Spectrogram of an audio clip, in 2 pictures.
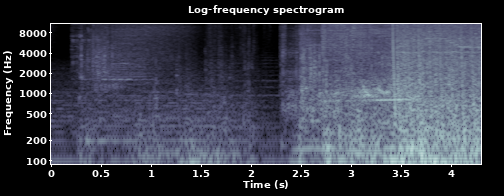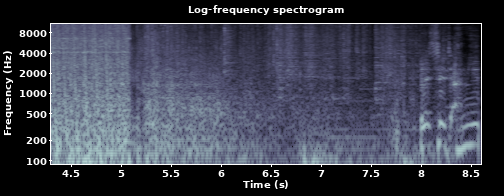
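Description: Support gunfire in the Warhammer 40k game Chaos Gate: Daemonhunters erupts as a loud, dense fusillade of booming shots that fills about three seconds, then drops into a rumbling, crackling tail with scattered impacts.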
